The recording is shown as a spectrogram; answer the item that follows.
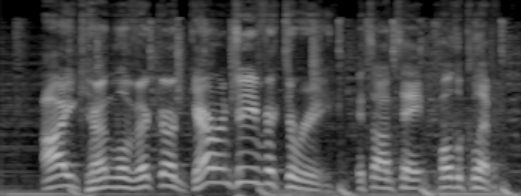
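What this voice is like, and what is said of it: Imitates another person's voice. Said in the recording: “Was that your impression of me? ... That was a terrible impression.”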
